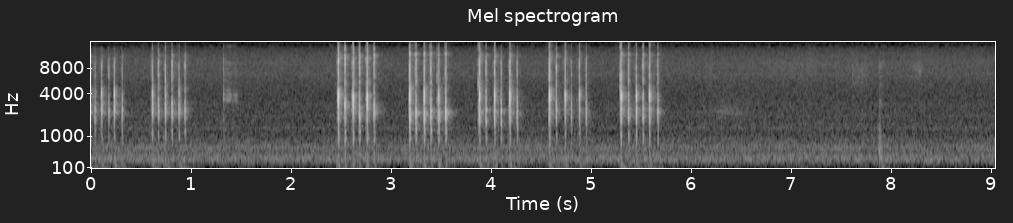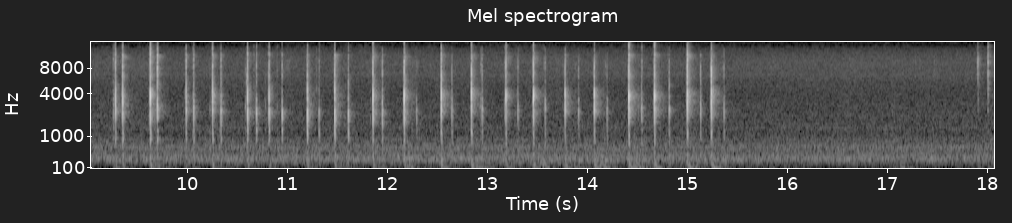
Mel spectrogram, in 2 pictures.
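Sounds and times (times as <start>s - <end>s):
typing on mechanical keyboard: 0.0s - 1.0s, 2.4s - 5.7s, 9.3s - 15.4s.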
